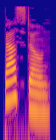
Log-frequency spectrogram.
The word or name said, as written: bastogne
